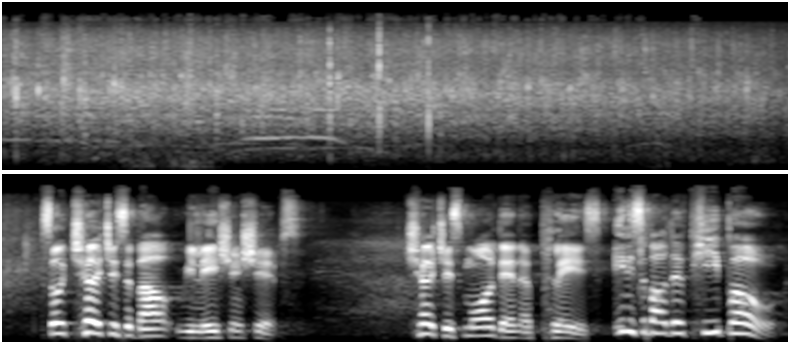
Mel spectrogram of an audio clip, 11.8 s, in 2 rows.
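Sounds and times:
audience applause: 0.0s - 6.2s
speech: 6.2s - 8.2s, 9.0s - 11.7s.

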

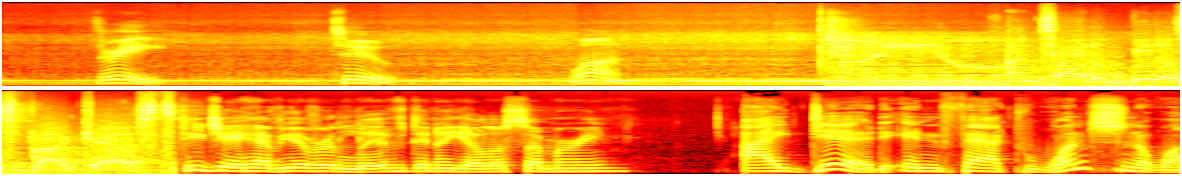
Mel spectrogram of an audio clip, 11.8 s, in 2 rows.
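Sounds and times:
lawnmower engines droning: 0.0s - 6.8s
speech: 0.5s - 1.0s, 1.6s - 2.1s, 2.8s - 3.4s, 4.1s - 11.7s.

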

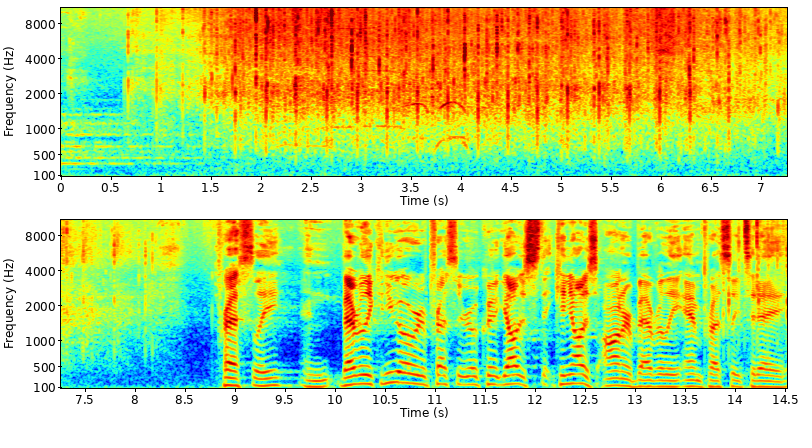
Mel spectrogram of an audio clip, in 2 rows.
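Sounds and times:
audience cheering and applause: 0.6s - 8.4s
speech: 8.9s - 14.5s.

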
